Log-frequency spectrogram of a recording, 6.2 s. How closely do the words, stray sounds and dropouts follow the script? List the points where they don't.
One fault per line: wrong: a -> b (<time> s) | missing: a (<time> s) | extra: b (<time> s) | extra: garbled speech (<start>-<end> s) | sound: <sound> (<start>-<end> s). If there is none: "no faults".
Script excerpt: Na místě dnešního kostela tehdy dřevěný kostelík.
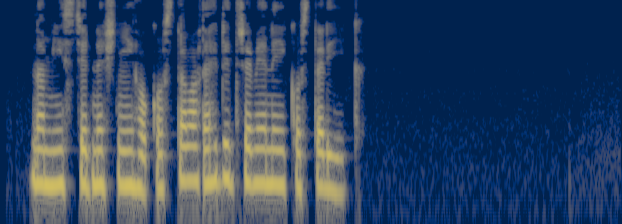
no faults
